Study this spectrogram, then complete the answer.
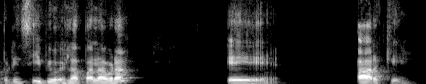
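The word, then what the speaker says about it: arche: Esa palabra principio es la palabra arque. Se escribe A-R-C-H-E, arque. Arque es la misma palabra para cuando decimos principio o principado, o cuando, eso es en griego, ¿no?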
